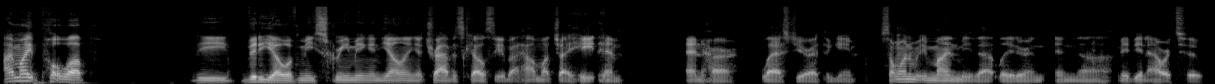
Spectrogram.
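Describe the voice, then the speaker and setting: A man in his forties with a smooth, very low voice hosts a live stream, tossing blunt, profane banter at his chat. His delivery is forceful and punchy. The sound is dry and close, with no room around it. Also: moderate pace, dry recording. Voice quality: deep, smooth voice. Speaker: live-stream show host. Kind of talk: casual live-stream chat, reading viewer comments.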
